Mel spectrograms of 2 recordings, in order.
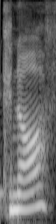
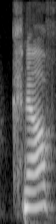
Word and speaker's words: Knauf: Sydney for the Invictus Games, Jason is it Knauf? Is that how you pronounce his name? Knauf, yeah.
